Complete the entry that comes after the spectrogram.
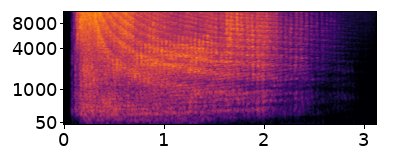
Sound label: Briefcase Launcher Proj By; Warframe; Weapons; Corpus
